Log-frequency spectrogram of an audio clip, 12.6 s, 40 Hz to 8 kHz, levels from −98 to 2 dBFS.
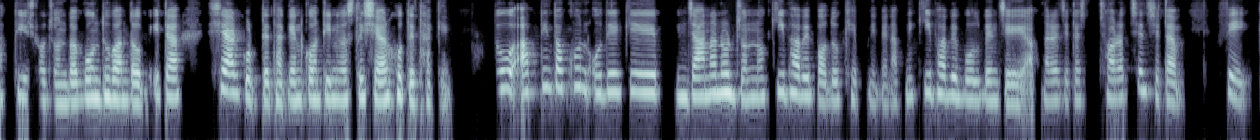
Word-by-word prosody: আত্মীয়স্বজন 195 -4 -6
বা 175 - +4
বন্ধু-বান্ধব 195 -3 +3 0.2
এটা 210 -1 +4 0.4
শেয়ার 255 -4 +7
করতে 185 -3 0
থাকেন, 185 +1 +1
continuously 195 +1 +1
share 185 0 +6
হতে 215 -5 +2
থাকে। - - -9 0.5
তো 275 - -2 0.2
আপনি 255 +4 -6
তখন 290 +2 -1 0.2
ওদেরকে 250 +1 -2 0.6
জানানোর 235 +3 +4
জন্য 200 +1 -4 0.2
কীভাবে 235 -3 +1
পদক্ষেপ 180 +1 -6
নিবেন? 160 - -14
আপনি 210 +3 -11
কিভাবে 230 -3 -1
বলবেন 185 -1 -3
যে 165 - 0 0.2
আপনারা 185 0 -6
যেটা 185 +1 -10 0.2
ছড়াচ্ছেন 205 +6 -4
সেটা - - -1 0.5
ফেক 210 -8 -2
205 Hz, 140 wpm, -21 LUFS, 185-235 Hz, 0.6 s, শেয়ার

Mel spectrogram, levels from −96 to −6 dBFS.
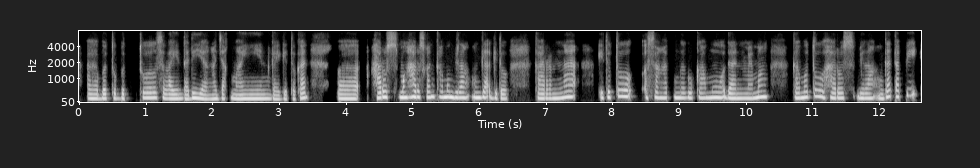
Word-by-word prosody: eee, 180 -1 +2
betul-betul 190 +3 -1
selain 180 -2 +1
tadi 170 +5 +2
ya 175 - +2
ngajak 175 +1 -2
main 175 0 +2
kayak 160 -2 -3
gitu 160 - -8
kan, 205 +2 +1 0.5
eee, 180 0 +3 0.3
harus 235 +3 +3 0.2
mengharuskan 240 +1 +3
kamu 240 -1 +3
bilang 220 0 +2
enggak 225 +1 +2
gitu? 180 -2 -3 0.4
Karena 195 +6 +2 0.4
itu 215 +2 -1
tuh 265 +2 0 0.3
sangat 210 -2 0
mengganggu 215 0 +1
kamu 215 +2 +2 0.2
dan 195 -1 +3 0.2
memang 225 +6 +3 0.4
kamu 210 +1 +2
tuh 275 - -1 0.2
harus 205 -1 0 0.2
bilang 195 +2 0
enggak, 195 +7 0
tapi 325 +6 -10
205 Hz, 145 wpm, -22 LUFS, 185-230 Hz, 0.5 s, eee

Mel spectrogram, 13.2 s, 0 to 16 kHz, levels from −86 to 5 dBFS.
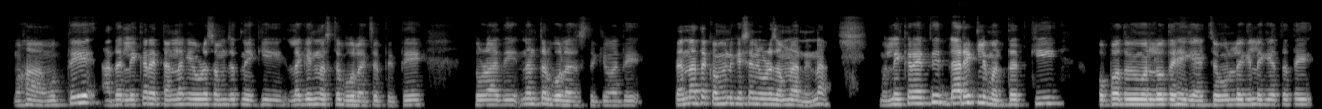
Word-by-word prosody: मग 145 - -9
हां, 155 -4 -2
मग 150 0 -7
ते 225 +3 +6 0.2
आता 150 +2 -1
लेकर 165 +4 -1
आहेत 180 -1 +2
त्यांना 160 +1 -1
काही 175 0 -2
एवढं 170 0 +3
समजत 170 0 -4
नाही 160 -2 -1
की 160 -1 -5 0.2
लगेच 170 +2 0
नसतं 170 0 -2
बोलायचं 150 -1 -2
ते. 135 - -9
ते 155 +4 -4 0.6
थोडं 160 +1 0
आधी 160 0 -2
नंतर 180 0 -1
बोलायचं 150 -3 +1
असतं 140 +1 -12
किंवा 140 -1 -6
ते 145 0 -6 0.4
त्यांना 170 +5 +3
आता 210 +1 +3
कम्युनिकेशन 190 -1 -1
एवढं 175 0 +2
जमणार 160 -1 +2
नाही 130 0 -4
ना. 185 - 0 0.6
मग 145 - -8
लेकरं 175 +4 +2
आहेत 200 0 +4
ते 245 - +3
डायरेक्टली 215 +1 +5
म्हणतात 165 -1 +1
की 195 +1 -1 0.5
"पप्पा, 160 +3 +3
तुम्ही 170 0 +6
म्हणलं 170 0 +5
होतं 170 -1 +4
हे 170 +1 +3
घ्यायचं." 155 -1 0
म्हणलं 165 +2 +1
गेल 165 0 0
की 165 - -1
आता 165 +1 -4
ते 170 0 0
165 Hz, 225 wpm, -24 LUFS, 155-180 Hz, 0.6 s, ते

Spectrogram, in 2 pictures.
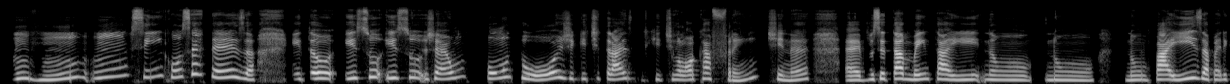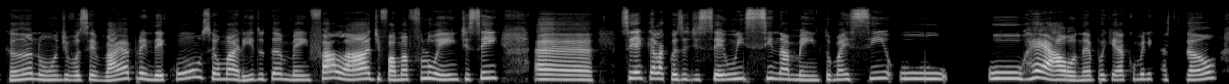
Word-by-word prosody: Uhum, 265 +4 -1
hum, 345 +8 -3
sim, 355 -2 -3
com 330 +1 -3
certeza. 335 - +2 0.4
Então, 270 +3 +4
isso 290 +5 +1
isso 295 -2 -1
já 270 +2 0
é 250 - +1
um 320 +7 -3 0.2
ponto 285 0 -1
hoje 270 +7 +2
que 255 +1 -9
te 265 +2 -9
traz 245 +3 +1 0.2
que 225 - -11
te 225 - -10
coloca 220 +4 -1
à 265 - +2
frente, 225 - -4
né? 205 +7 -2 0.3
Eh, 200 0 +2
que - - -11
você 260 +2 +2
também 250 -2 +5
tá 250 -1 +2
aí, 215 0 0
nu 205 -3 -3
nu 200 -2 -3 0.3
num 205 +1 -3
país 230 +7 +4
americano, 225 0 -1
onde 210 +1 -3
você 205 0 -2
vai 190 +5 +1
aprender 255 -6 0
com 260 +9 -3
o 330 - -5
seu 265 -4 -1
marido 230 -1 0
também 220 -5 -2
falar 260 -1 +5
de 255 - -6
forma 225 0 +2
fluente, 230 -2 -1
sem, 285 +5 0 0.3
eh, 220 -3 +3 0.2
sem 285 - +1
aquela 270 -2 +2
coisa 235 -1 -3
de 225 - -8
ser 225 +1 +1
um 245 - -1
ensinamento, 230 -6 0
mas 225 +1 -2
sim 275 +5 -1
o 265 -1 -2 0.4
o 275 0 +2
real, 235 -7 +5
né? 200 +2 -1
Porque 220 +1 -6
a 215 - 0
comunicação 230 +2 -3
240 Hz, 155 wpm, -21 LUFS, 215-275 Hz, 0.4 s, também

